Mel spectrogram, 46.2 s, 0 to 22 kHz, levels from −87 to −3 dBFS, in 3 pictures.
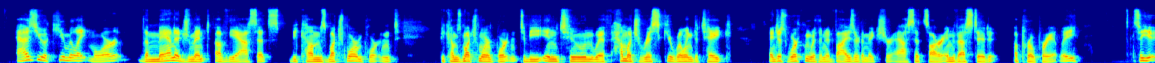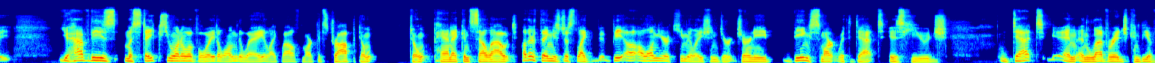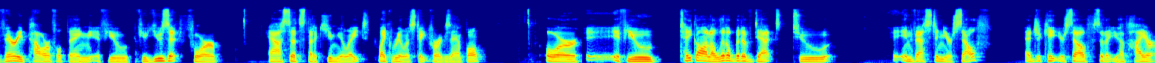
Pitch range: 120-145 Hz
